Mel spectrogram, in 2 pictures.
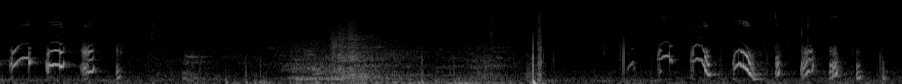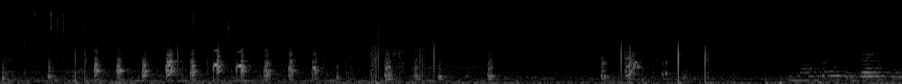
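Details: A newborn Siberian Husky puppy, opening its eyes for the first time, whimpers in rapid, uneven, high-pitched squeaks over a low rustling murmur, with a brief burst of soft noise near the start; finding: Siberian Husky.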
